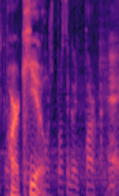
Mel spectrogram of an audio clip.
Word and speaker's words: PARQ: So yeah, actually the idea is that you don't have to pronounce it as PARQ. In English, you can just say PARQ, without placing emphasis or the accent on the Q.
